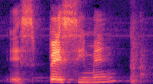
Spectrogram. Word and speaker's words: espécimen: por la sílaba tónica dicen o bien espécimen y está en la ela tilde mira y al pluralizar se cambió ya no en él sino en la y especímenes muy bien el otro es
